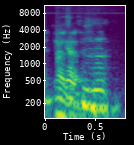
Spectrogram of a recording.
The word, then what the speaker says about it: Kasunich: Kazanich. Kazanich, Yeah. I think I just learned this year I how think- to pronounce Yeah.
